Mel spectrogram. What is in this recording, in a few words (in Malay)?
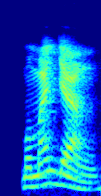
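"memanjang", Malay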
